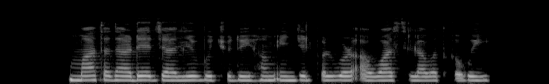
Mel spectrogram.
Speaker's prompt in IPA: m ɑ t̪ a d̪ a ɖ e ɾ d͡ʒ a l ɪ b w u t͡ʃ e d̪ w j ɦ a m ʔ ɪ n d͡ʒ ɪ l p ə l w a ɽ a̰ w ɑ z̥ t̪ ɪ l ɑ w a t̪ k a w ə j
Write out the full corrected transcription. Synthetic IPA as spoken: m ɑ t̪ a d̪ ɑ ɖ e ɾ d͡ʒ ɑ l ɪ b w u t͡ʃ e d̪ u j ɦ a m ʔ ɪ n d͡ʒ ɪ l p ə l w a ɽ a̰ w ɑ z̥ t̪ ɪ l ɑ w a t̪ k a w ə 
